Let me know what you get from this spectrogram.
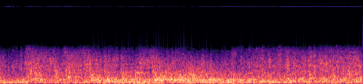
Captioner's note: thunder rumbling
